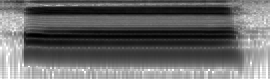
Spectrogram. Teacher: खौ भी मोटा और पुर आवाज़ को भारी करके पढ़ने वाला लफ्ज़ है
